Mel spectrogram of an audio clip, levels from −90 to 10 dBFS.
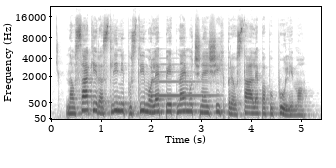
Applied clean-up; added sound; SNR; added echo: none; Wind instrument, woodwind instrument; 13 dB; none.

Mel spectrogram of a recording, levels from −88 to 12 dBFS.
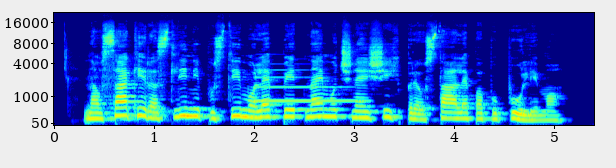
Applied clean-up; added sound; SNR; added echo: classical method Wiener filter.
